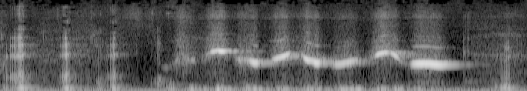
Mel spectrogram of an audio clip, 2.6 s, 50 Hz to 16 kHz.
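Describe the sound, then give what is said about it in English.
A few short electronic chirps lead into a warbling, pitch-sliding whistle that rises and falls like R2-D2 droid beeps and whistles, fairly loud and alone with no talking. “I don't know how well it's going to work, but it's his R two D two translator, right?”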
